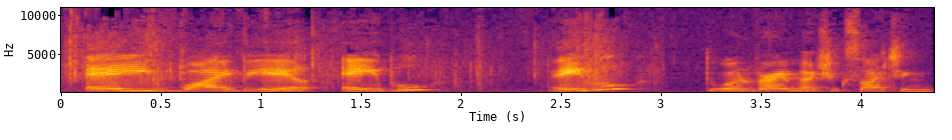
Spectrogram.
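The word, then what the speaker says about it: AYBL: How do you pronounce? It's A-Y-B-L, Able.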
